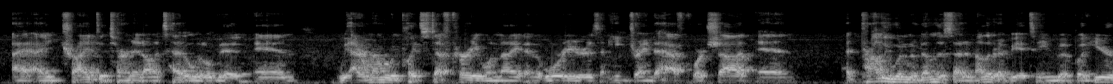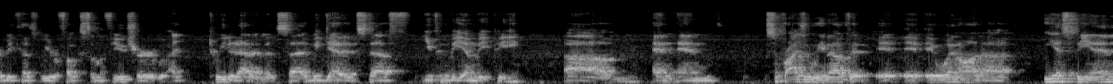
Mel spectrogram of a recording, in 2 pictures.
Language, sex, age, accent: English, male, 20-39, American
